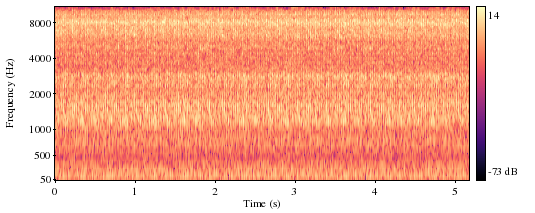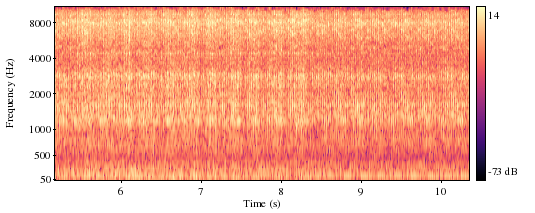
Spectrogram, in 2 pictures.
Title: 6.0 rough idle improved but still present after revX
